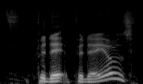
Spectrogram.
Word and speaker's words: fideos: I did encounter a concept in this cookbook that I just am completely words that I'm not familiar with, including fideos.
